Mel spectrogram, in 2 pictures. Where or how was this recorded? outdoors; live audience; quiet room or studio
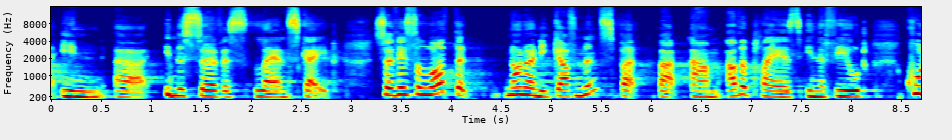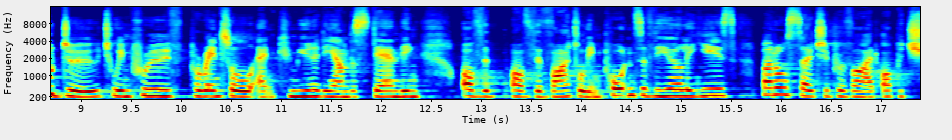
live audience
